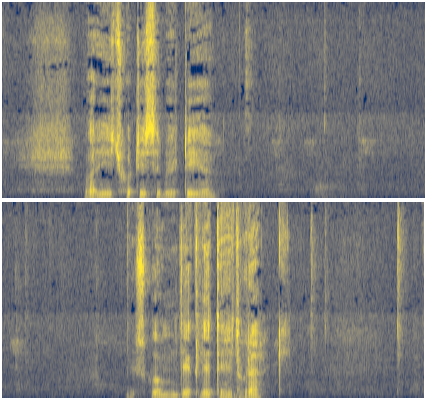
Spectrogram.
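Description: Small plastic parts click as they are fitted together.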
